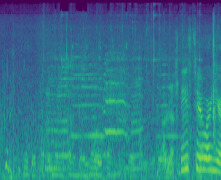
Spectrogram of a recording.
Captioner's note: ranchers chattering; gate squeaking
